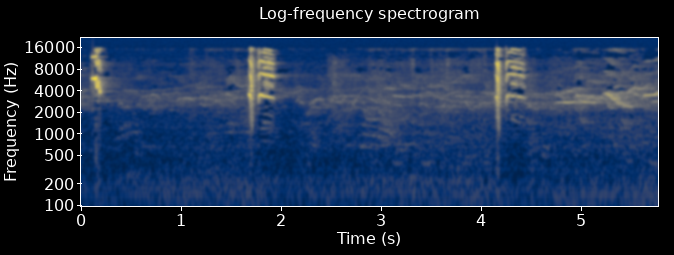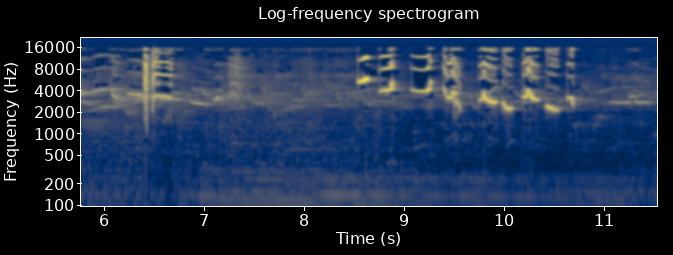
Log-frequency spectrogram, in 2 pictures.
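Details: Champion white-rumped shama singing a master song, with scattered sharp clicks and soft twittering building into a fast series of bright whistled notes, over a low hum and distant chirps.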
